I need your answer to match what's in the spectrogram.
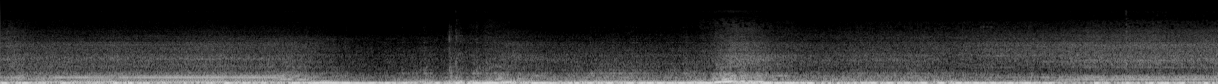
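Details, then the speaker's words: BMW E30 with slow starting and rough running: engine note sags and stumbles about half a second when throttle snapped wide open, then pulls roughly; owner suspects low fuel pressure, untested, before fuel filter replacement. "hopefully you can see that well in the footage but basically i hit full throttle and there's like a half second delay and you know i'm pretty sure it's coming down to just fuel pressure"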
